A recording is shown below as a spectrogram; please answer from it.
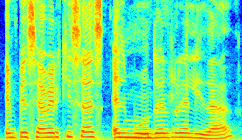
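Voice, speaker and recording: A woman in her thirties from Colombia, telling her life story as an interview guest in a gentle, reflective way with pauses and fillers. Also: fairly high pitch, smooth, dry recording. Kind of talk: personal testimony interview.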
